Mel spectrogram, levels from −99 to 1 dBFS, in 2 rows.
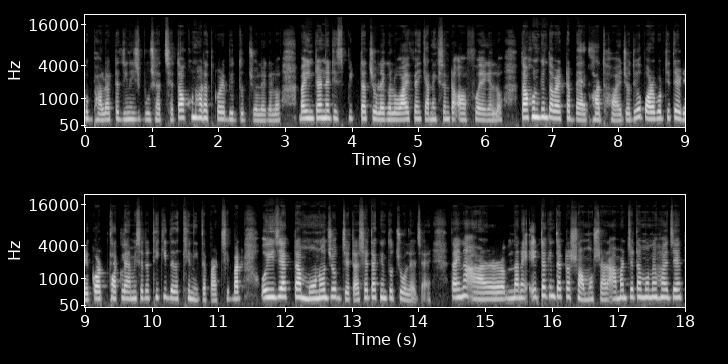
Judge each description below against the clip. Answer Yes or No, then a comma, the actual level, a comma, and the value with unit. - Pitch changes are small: No, average, 4.2 semitones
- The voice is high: Yes, high, 220 Hz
